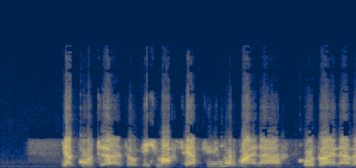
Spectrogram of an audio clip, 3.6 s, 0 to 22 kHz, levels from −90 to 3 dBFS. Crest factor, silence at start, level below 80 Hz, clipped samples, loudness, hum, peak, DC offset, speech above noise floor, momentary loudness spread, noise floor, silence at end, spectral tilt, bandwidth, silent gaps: 18 dB; 0.6 s; under -90 dBFS; under 0.1%; -17 LUFS; none; 0 dBFS; under 0.1%; 30 dB; 5 LU; -49 dBFS; 0 s; 3 dB/octave; 15.5 kHz; none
